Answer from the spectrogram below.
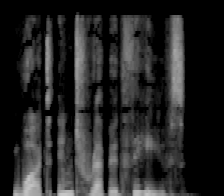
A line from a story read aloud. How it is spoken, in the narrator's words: he drawled, the words everywhere and nowhere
